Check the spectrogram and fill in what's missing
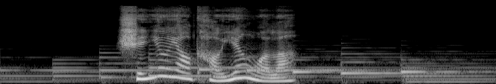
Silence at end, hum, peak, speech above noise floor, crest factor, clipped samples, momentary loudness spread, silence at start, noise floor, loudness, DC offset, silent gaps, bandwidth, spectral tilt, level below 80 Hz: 0 s; none; -2 dBFS; 23 dB; 16 dB; under 0.1%; 22 LU; 0 s; -38 dBFS; -17 LUFS; under 0.1%; none; 16.5 kHz; -4.5 dB/octave; -66 dBFS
